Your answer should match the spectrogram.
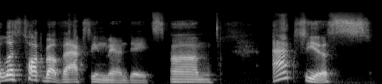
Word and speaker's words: Axios: he said, nope, we say it like Axios.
